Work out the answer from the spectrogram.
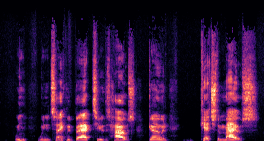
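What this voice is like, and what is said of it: British accent. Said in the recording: “I'm the British accent Green Goblin.”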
